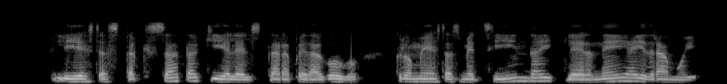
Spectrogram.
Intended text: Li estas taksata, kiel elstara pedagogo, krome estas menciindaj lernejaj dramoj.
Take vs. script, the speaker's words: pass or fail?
pass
